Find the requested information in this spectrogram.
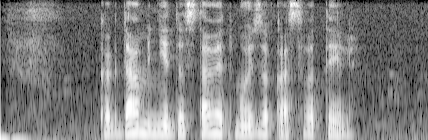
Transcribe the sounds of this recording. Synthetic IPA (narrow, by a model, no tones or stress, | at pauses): kɐɡd̪amnʲed̪ɐst̪avʲɪt̪mo̞jzɐka̰svɐt̪ɛlʲ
